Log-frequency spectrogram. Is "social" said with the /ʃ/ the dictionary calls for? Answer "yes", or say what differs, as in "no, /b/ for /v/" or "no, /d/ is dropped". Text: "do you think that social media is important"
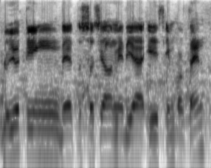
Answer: no, /s/ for /ʃ/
